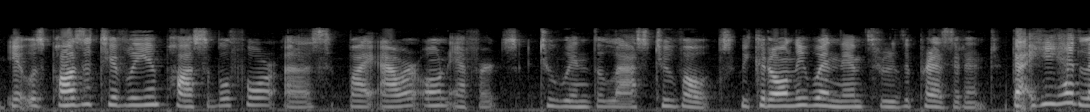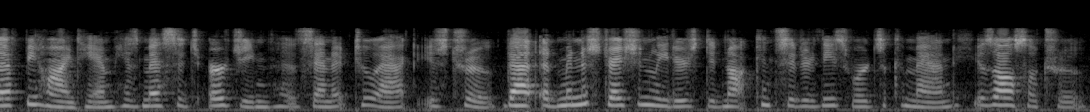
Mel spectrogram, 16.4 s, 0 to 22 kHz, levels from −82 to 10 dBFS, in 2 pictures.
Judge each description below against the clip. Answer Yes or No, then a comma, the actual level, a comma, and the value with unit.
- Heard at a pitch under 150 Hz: No, high, 225 Hz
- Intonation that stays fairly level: No, average, 3.8 semitones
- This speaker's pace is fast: No, average, 190 wpm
